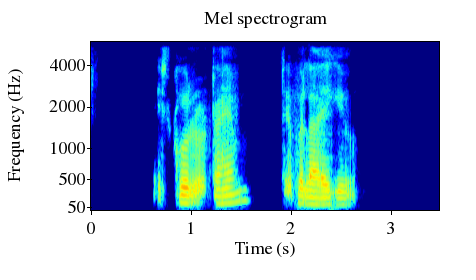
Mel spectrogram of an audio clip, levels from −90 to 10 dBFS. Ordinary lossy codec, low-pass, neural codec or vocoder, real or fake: AAC, 24 kbps; 5.4 kHz; vocoder, 22.05 kHz, 80 mel bands, WaveNeXt; fake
